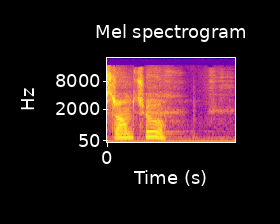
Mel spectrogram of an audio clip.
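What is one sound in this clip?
A young man speaks briefly and with animation into a microphone.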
